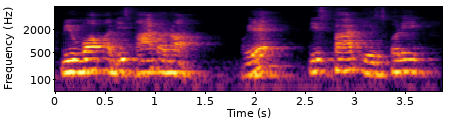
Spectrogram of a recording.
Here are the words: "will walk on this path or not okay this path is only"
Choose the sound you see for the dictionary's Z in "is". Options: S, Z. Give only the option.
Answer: S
